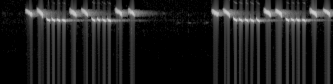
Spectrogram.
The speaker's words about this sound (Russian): А вот так поет лазоревка.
